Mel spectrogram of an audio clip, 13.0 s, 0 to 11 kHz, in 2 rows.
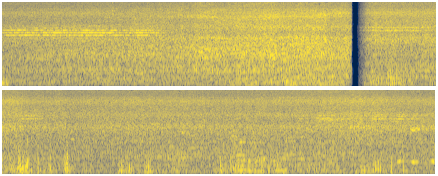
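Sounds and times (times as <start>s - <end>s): heavy rain pouring on street: 0.0s - 13.0s
traffic rumbling on wet road: 0.0s - 13.0s.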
